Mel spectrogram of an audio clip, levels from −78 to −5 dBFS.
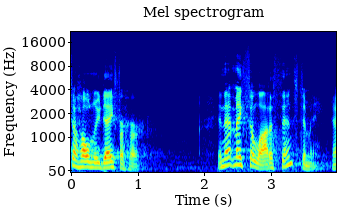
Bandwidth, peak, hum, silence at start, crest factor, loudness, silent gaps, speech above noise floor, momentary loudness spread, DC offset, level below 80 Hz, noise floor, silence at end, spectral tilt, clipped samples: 15 kHz; -12 dBFS; none; 0 s; 18 dB; -30 LUFS; none; 35 dB; 13 LU; under 0.1%; -64 dBFS; -64 dBFS; 0 s; -6 dB/octave; under 0.1%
